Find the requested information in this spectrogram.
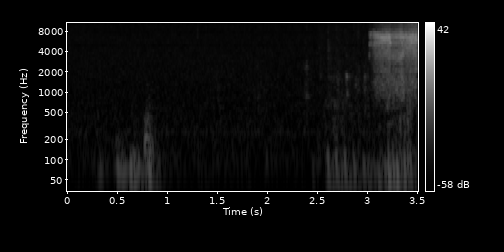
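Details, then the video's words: Swallow chicks begging while being fed by their parents: after low rumbling handling noises, a sudden loud burst of dense, high-pitched hissing and buzzing erupts in the final half second. "Pääsukesed toidavad poegi"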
